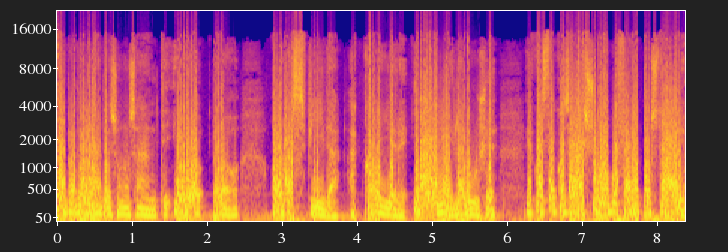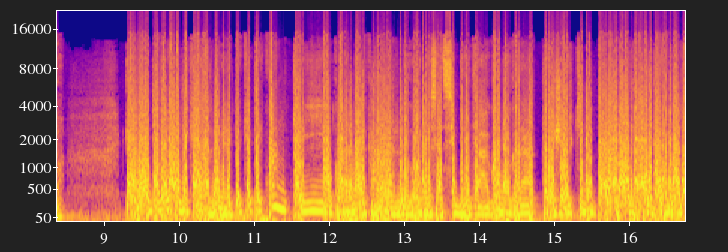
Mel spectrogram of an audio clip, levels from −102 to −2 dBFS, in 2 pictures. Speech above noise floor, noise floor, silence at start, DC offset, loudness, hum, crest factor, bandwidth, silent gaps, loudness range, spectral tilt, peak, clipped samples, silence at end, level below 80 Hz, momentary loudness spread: 21 dB; -25 dBFS; 0 s; 3%; -4 LUFS; none; 4 dB; over 20 kHz; none; 2 LU; -5 dB/octave; 0 dBFS; 10%; 0 s; -14 dBFS; 6 LU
